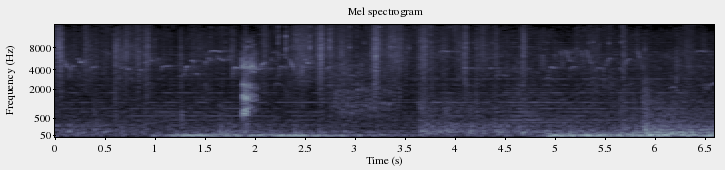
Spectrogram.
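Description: Horses moving over forest leaf litter, with one short horse call about two seconds in, over background music of low sustained tones.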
